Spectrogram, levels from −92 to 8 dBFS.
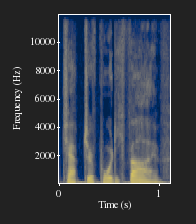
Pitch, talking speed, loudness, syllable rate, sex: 175 Hz, 160 wpm, -17 LUFS, 5.0 syllables/s, female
